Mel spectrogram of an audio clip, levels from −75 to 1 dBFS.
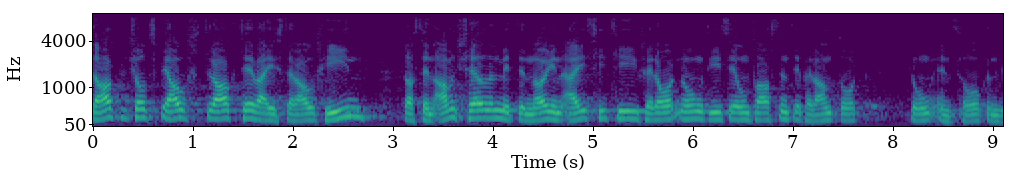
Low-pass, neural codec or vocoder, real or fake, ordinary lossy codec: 7.2 kHz; none; real; none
